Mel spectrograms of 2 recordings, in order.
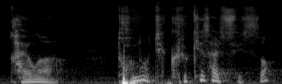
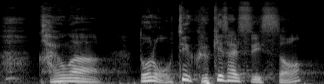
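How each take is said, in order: First: The question sounds scornful and contemptuous. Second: The question sounds admiring and genuinely curious. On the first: The asker disapproves of how the person lives. The speaker calls it wrong. "이거 아니야" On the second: The asker admires how the person lives. The speaker calls it right. "얘들 뉘앙스가 중요하다"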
